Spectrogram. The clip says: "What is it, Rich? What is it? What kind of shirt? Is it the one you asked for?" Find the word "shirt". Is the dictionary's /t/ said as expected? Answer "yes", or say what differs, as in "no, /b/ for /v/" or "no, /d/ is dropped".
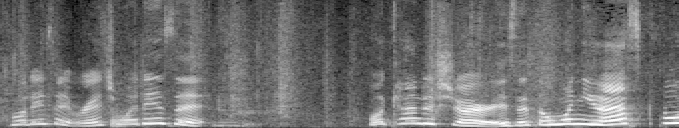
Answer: no, /t/ is dropped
